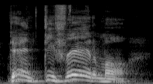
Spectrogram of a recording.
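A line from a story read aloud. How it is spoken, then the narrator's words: Grandfather shouting over wind. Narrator (Italian): gridò il nonno che appena si sentiva da un capo all'altro della barca nel fischiare del vento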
